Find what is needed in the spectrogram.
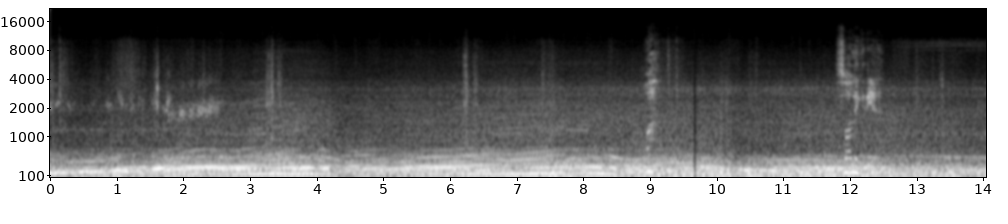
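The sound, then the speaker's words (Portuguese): A car pulls away in first gear on a road, its engine a steady, loud low drone with a rumbling, layered tone that holds throughout. “pôr em primeira marcha e vamos embora”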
